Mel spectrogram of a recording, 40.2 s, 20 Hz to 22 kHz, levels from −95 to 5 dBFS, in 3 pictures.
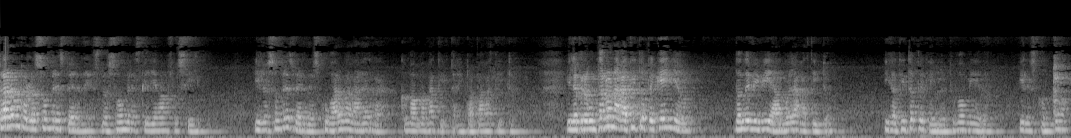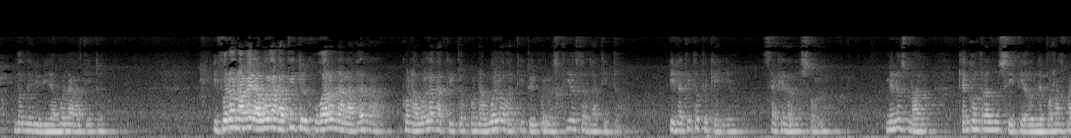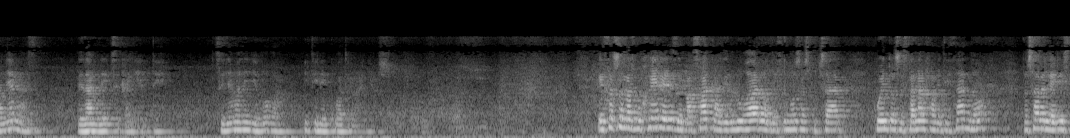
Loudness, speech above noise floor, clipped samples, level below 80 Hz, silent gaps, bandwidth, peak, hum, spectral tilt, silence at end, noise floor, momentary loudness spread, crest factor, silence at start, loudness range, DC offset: -23 LUFS; 23 dB; under 0.1%; -48 dBFS; none; 8.6 kHz; -2 dBFS; none; -8 dB/octave; 0 s; -45 dBFS; 19 LU; 22 dB; 0 s; 9 LU; under 0.1%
